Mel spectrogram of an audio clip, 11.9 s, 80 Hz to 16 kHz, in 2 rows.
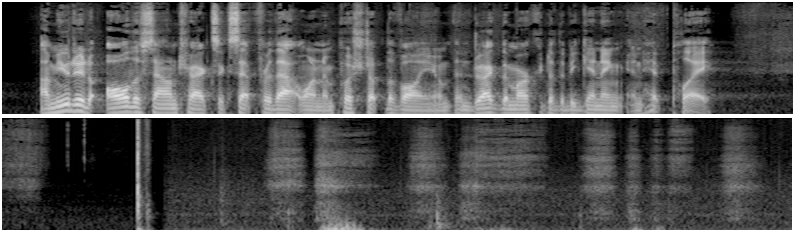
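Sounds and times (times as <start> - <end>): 
speech: 0.3 - 5.4, 8.3 - 8.5
quiet scared shaky breathing: 7.9 - 11.8.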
